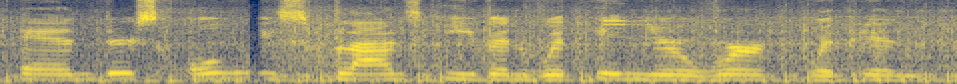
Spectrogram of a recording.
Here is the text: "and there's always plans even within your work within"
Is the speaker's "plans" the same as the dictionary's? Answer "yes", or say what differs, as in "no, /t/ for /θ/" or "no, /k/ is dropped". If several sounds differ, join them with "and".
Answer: no, /s/ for /z/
